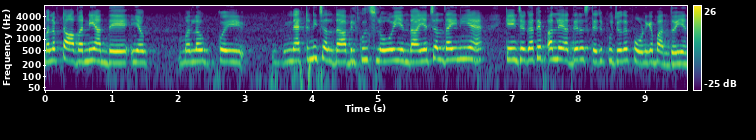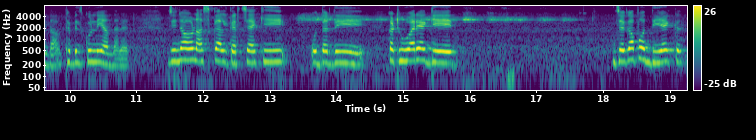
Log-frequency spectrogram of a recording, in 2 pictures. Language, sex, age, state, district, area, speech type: Dogri, female, 18-30, Jammu and Kashmir, Jammu, urban, spontaneous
